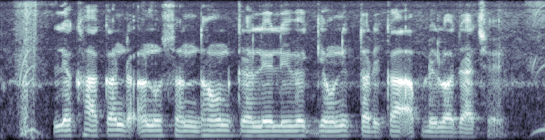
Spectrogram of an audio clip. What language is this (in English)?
Maithili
